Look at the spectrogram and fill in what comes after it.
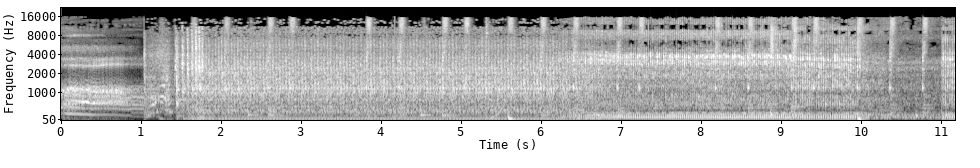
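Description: A motor starts up with a brief falling whine and a few clicks, then runs steadily with a rattling hum. About six and a half seconds in, a deeper hum joins.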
